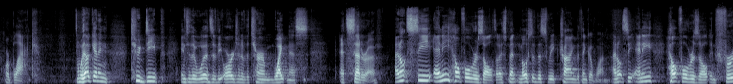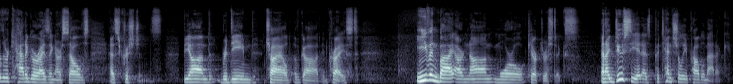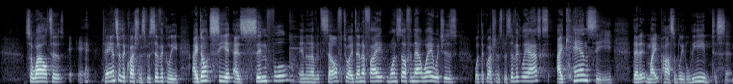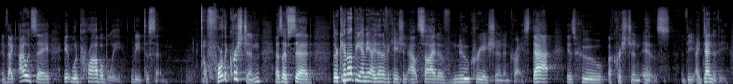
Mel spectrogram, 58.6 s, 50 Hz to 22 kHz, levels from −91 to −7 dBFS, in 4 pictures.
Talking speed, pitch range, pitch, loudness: 150 wpm, 145-190 Hz, 160 Hz, -27 LUFS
